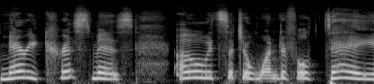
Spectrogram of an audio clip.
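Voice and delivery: phony, high-pitched, falsely cheerful delivery. Mocking relatives' holiday greetings: imitating false holiday cheer. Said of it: "had that false".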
